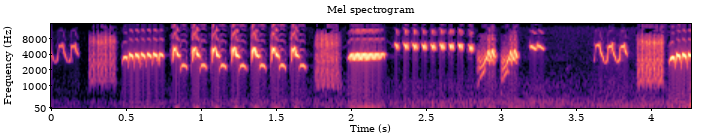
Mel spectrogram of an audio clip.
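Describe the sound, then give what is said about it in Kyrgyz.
A skylark sings overhead: loud, rapid, high-pitched chirps, trills and whistled notes follow in quick varied bursts, separated by brief gaps, with no other sounds. “булардын так үстүнөн газала чымчык торгой сайрап эмеспи?”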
